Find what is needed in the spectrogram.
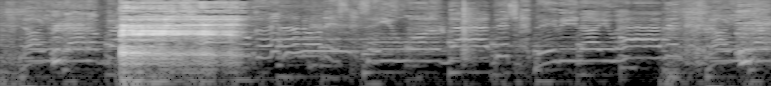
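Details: Deliberate belching by a girl: one loud, drawn-out belch of about a second over background music, then music and voice.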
